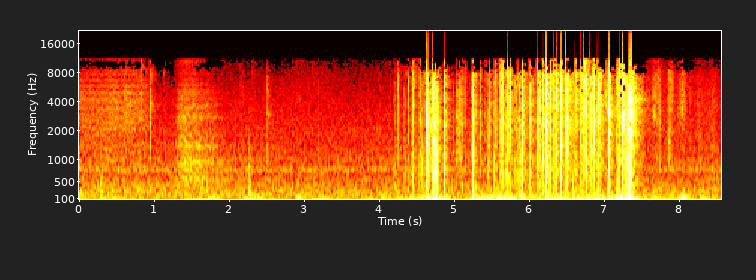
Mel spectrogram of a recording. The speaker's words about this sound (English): I was thinking about the card shuffling.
